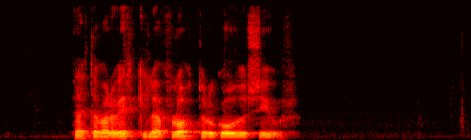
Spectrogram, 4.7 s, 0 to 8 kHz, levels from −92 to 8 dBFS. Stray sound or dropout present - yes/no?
no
